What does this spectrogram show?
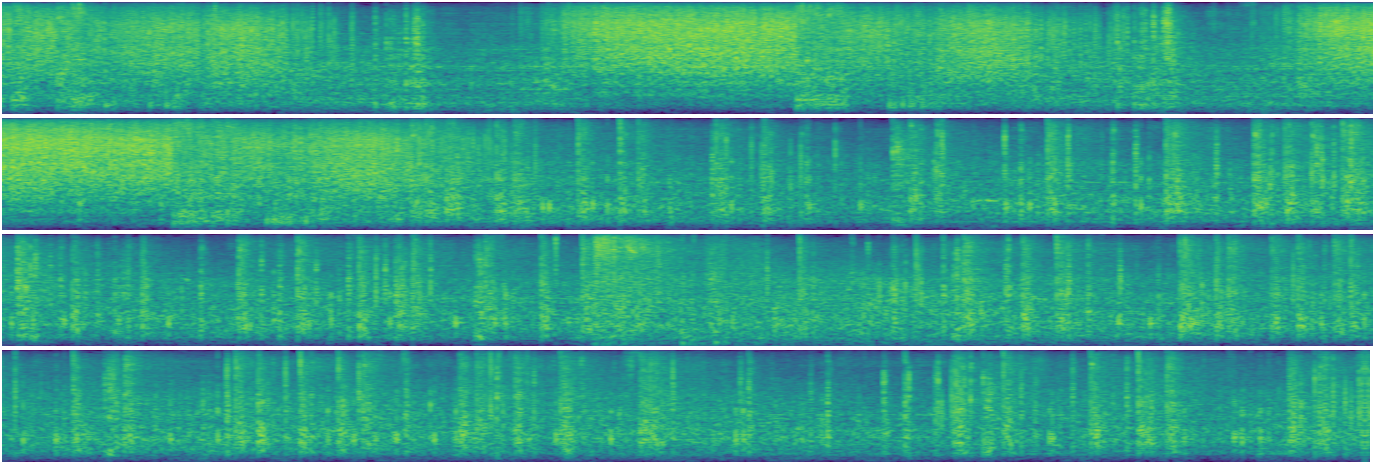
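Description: Fireworks going off: several surges of dense hissing crackle in the first eight seconds or so, then a continuous fast crackling and popping to the end.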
